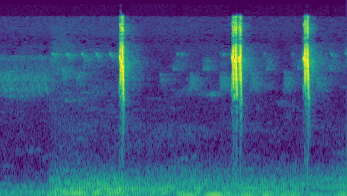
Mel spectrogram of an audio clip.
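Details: A female velvet-fronted nuthatch gives sharp, very high, thin chipping notes, single or doubled, spaced about a second apart, over a low background rumble.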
